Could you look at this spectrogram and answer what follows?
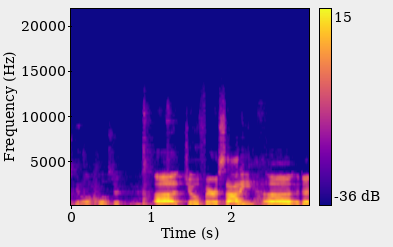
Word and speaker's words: Farasati: Joe Farasati. Did I pronounce that right? Yeah, Farasati. Farasati.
